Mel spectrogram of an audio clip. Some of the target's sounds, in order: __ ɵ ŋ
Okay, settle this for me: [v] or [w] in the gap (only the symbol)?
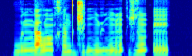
w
